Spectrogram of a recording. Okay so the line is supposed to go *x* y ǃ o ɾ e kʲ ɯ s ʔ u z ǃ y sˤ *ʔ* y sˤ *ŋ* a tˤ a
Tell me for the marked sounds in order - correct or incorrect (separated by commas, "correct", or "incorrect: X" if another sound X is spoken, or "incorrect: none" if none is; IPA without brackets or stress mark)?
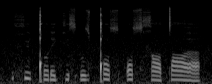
correct, correct, incorrect: x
